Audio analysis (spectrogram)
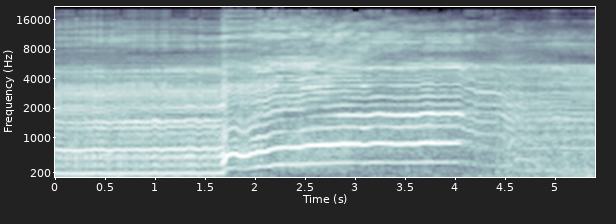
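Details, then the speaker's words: JQ Products THERTR nitro RC engine during break-in: idle starts high then slows; on acceleration after standing 10 seconds it climbs lazily with much smoke; low-speed needle too rich, to be leaned. "so first you can hear that the idle is kind of high and then it gets slower and then when I accelerate there's going to be a lot of smoke and it's going to accelerate"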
